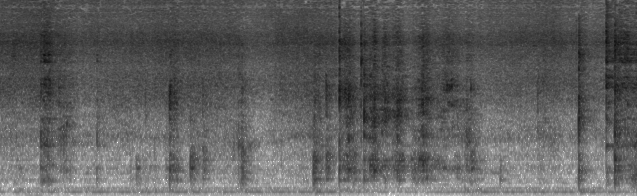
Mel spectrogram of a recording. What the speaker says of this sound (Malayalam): റെഡിയാക്കി വെച്ചിരിക്കുന്ന മട്ടൻ ഇതിലേക്ക് ആഡ് ചെയ്ത് കൊടുക്കാം. എന്നിട്ട് നന്നായിട്ട് ഇളക്കി കൊടുക്കണം.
